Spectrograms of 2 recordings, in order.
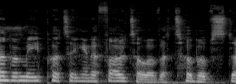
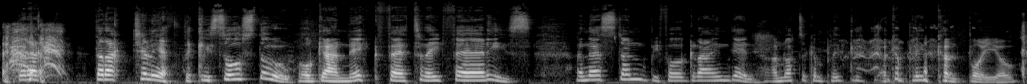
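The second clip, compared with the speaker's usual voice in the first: loud, high, indignant protest; Craig voice, loud and high; 7 semitones higher, 8 dB louder than usual. Pretend. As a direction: protest loudly, pitched way up. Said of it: "do you wanna take on Craig's part?".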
